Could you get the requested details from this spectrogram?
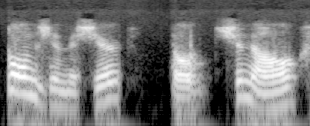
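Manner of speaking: put-on French greeting in a Minnesotan accent. Minnesota doorman greeting a hotel guest in French, mock Minnesotan accent. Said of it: "like, a Minnesotan accent".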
